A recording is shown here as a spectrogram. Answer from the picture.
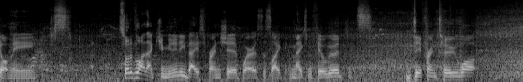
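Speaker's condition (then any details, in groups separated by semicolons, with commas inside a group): No condition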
